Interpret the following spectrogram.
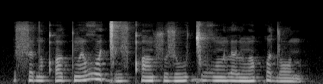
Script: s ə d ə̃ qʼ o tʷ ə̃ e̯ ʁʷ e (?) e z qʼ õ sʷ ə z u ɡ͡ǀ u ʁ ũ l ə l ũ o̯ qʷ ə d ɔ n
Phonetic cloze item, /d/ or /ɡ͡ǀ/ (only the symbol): ɡ͡ǀ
